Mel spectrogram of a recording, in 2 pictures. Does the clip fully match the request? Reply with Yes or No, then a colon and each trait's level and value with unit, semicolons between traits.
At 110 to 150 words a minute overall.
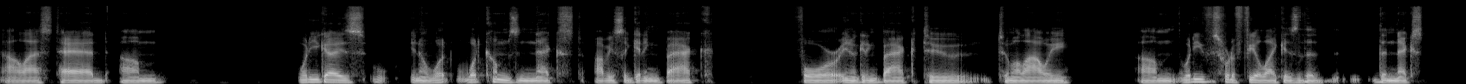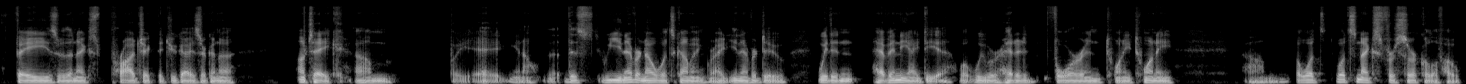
No: average, 170 wpm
